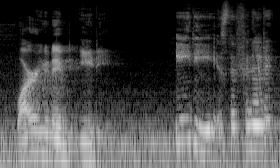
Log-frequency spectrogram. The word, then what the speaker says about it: EDI: jar why are you named Edy Edy is the fenetic pronunciation of e di that is an acronym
